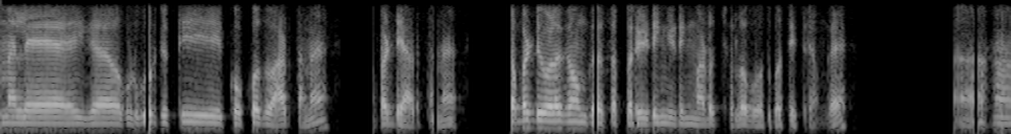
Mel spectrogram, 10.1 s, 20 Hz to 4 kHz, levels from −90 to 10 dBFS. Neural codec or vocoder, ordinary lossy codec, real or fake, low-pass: none; none; real; 3.6 kHz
